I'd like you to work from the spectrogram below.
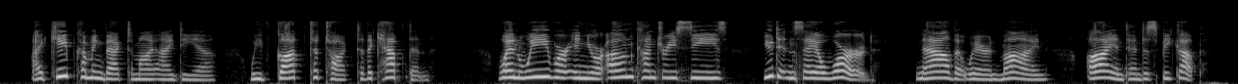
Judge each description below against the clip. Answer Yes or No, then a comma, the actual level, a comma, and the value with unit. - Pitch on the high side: Yes, very high, 280 Hz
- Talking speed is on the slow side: No, average, 180 wpm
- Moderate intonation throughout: Yes, average, 4.0 semitones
